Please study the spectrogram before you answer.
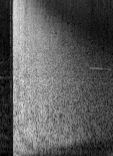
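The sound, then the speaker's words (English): A single gunshot rings out from fields in the countryside: one sharp, loud crack with a sudden onset, followed by a long, steadily fading rumble lasting over a second, with no voices. “a single shot rang out from the fields beyond.”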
